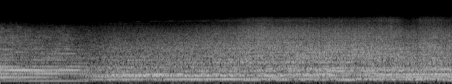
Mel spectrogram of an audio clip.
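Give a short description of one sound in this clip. Another car engine revs in the distance as a second car approaches.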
